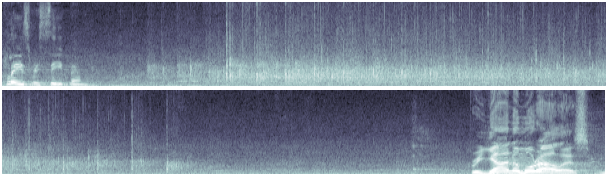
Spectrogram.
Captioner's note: applause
